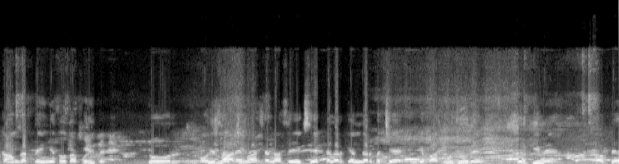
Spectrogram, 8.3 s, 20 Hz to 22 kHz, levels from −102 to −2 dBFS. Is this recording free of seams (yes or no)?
no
